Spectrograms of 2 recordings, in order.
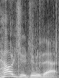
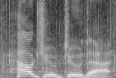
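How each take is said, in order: First: Amazed. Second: High, drawn-out astonished question; slow right down, stressing each word in disbelief; emphatic amazement. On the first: Husband asks wife about the escaped ticket, amazed. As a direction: ask it in eager disbelief. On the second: Husband presses wife for her secret, slow emphatic amazement. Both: Retold or imitated.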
